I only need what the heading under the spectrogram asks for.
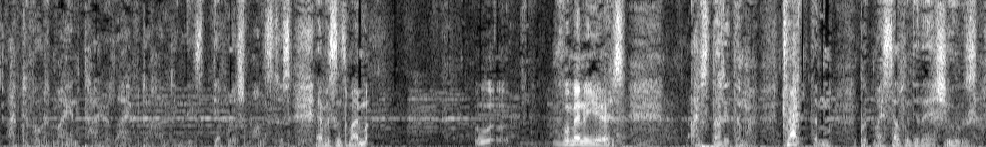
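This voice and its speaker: An actor playing an obsessed vampire-hunting doctor in an audio drama, grave and urgent with melodramatic delivery. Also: male voice, on the low side, wildly swooping pitch, moderate pace, faint music behind. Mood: urgent, fervent. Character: obsessed intense male vampire hunter doctor.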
